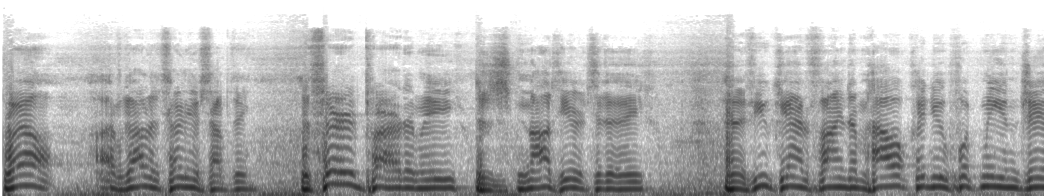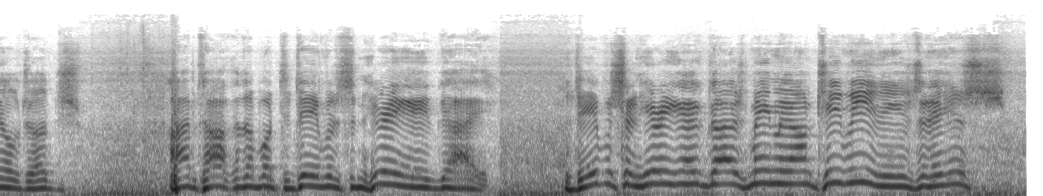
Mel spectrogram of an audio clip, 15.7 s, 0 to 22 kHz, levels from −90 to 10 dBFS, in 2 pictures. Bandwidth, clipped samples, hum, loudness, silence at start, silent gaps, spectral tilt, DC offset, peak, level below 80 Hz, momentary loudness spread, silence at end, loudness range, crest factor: 11.5 kHz; under 0.1%; none; -14 LUFS; 0 s; none; -7 dB/octave; under 0.1%; 0 dBFS; -30 dBFS; 9 LU; 0.15 s; 1 LU; 14 dB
